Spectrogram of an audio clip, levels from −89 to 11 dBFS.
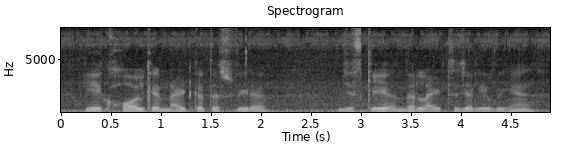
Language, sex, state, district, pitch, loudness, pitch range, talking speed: Hindi, male, Uttar Pradesh, Etah, 130 Hz, -27 LUFS, 125-140 Hz, 170 wpm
